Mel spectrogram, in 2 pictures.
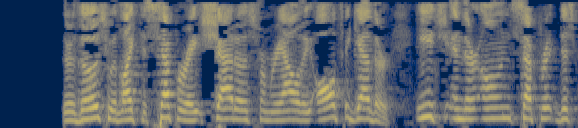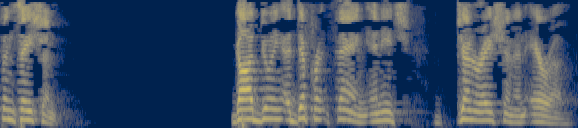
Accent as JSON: {"language": "English", "town": "Dunkirk", "region": "Ohio", "country": "United States", "tie": "born or raised there", "said": "the railroad tracks immediately behind my house where I grew up on Cherry Street in Dunkirk, Ohio."}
